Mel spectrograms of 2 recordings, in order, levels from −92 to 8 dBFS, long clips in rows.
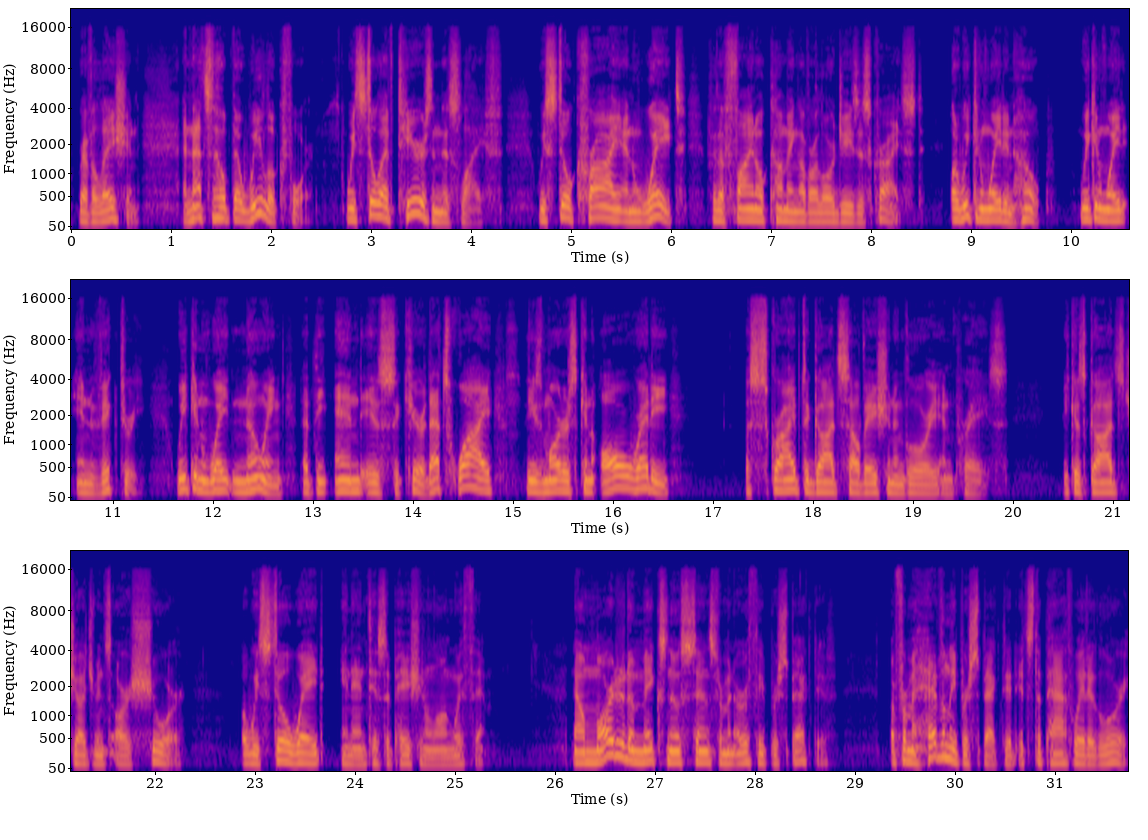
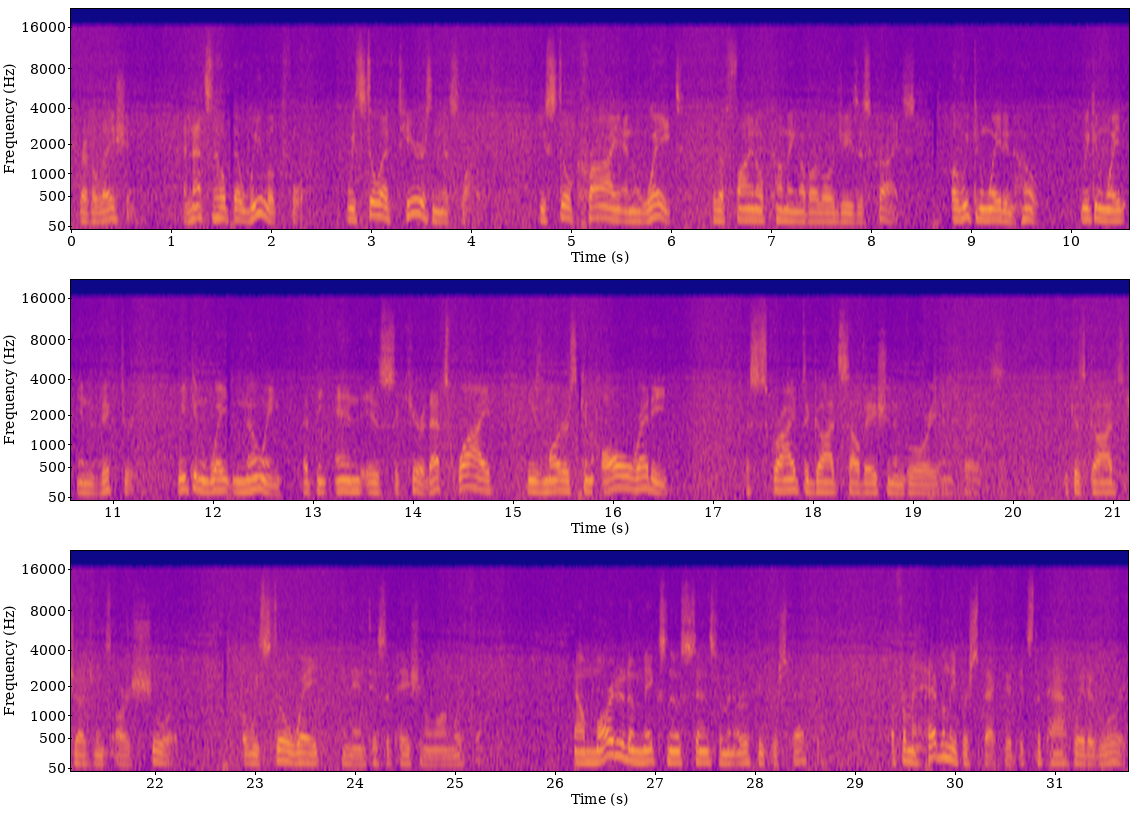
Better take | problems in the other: first | hiss; noticeable; throughout; 10 dB below the speech

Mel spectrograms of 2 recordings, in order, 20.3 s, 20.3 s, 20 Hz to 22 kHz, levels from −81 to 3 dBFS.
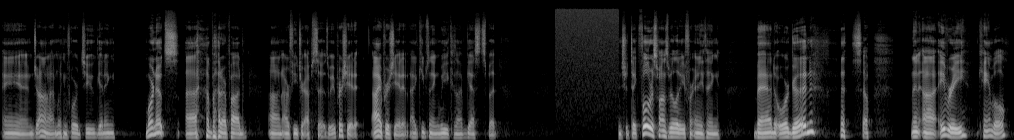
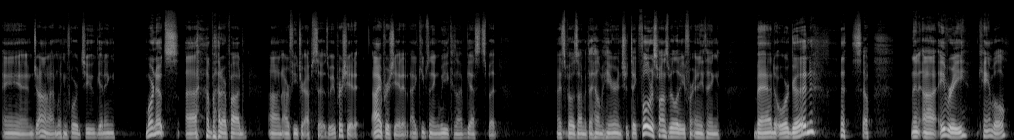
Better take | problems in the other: second | audio cutting out; filled with static; at 11 s for 1.5 s

